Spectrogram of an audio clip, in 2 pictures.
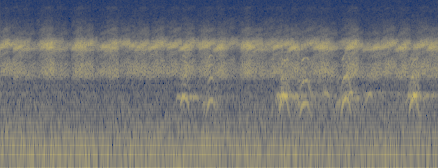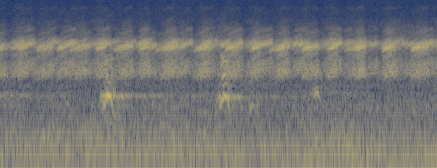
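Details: Early-summer frog chorus in rice paddies ahead of transplanting season. A steady, shimmering high chorus runs throughout, with scattered lower croaks breaking in at irregular moments and one longer, drawn-out lower note.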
